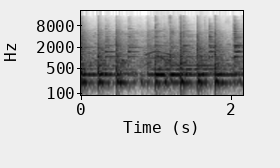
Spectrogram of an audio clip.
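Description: Drums and a clanging metal percussion instrument beaten in a fast, even rhythm, about four strikes a second, over a steady ringing tone.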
